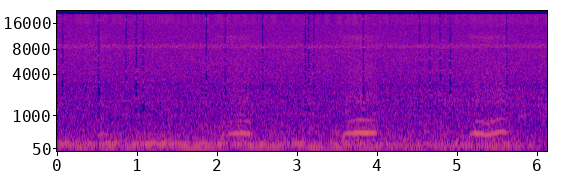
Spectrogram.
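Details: Rescued female kitten, about three months old, sleeping soundly with a thigh as a hugging pillow, snoring quietly: faint squeaky whistled snores that rise and fall, one roughly every two seconds, over a low steady hum.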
